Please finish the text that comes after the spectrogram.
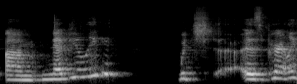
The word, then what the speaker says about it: nebulae: Yeah, it's nebulae, which is apparently how you pronounce the plural of nebula.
